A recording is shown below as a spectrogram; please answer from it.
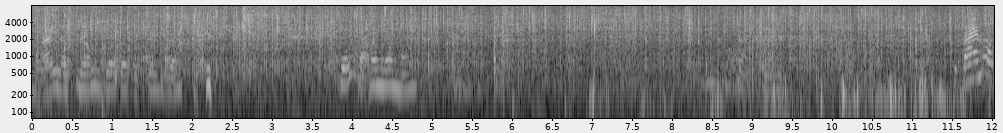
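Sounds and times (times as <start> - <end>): cakes sizzling in oil: 0.0 - 12.0.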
